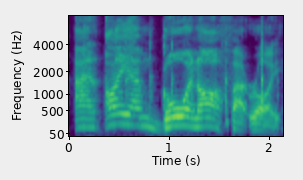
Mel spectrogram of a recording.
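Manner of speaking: ordinary delivery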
